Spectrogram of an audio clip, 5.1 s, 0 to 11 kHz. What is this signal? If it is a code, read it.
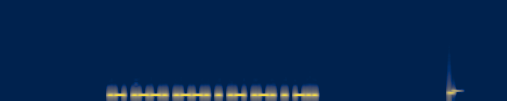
Morse code, heard as a keyed tone, about 40 wpm, 700 Hz. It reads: APPEARED
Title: ED Suffix - Top 100 Words with Base Words 40wpm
